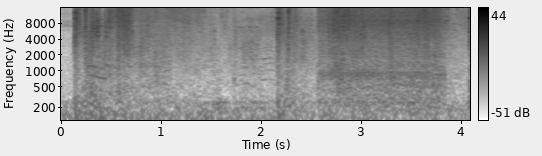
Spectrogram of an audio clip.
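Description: Regulus exotic pistol fired in The Division 2, heard as loud booming shots with heavy echoing tails and gunfire clatter filling the stretch, a brief quieter gap between them.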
